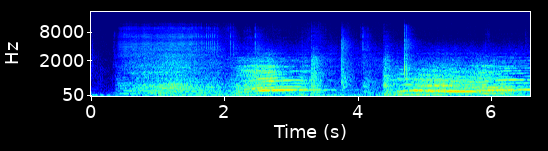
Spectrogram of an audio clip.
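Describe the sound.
Cattle mooing inside a stable: two long, loud, low moos with a steady harmonic tone, the second one drawn out, over a faint background hum.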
